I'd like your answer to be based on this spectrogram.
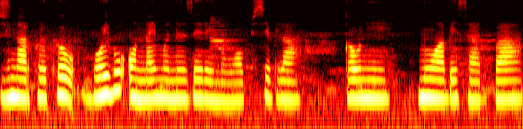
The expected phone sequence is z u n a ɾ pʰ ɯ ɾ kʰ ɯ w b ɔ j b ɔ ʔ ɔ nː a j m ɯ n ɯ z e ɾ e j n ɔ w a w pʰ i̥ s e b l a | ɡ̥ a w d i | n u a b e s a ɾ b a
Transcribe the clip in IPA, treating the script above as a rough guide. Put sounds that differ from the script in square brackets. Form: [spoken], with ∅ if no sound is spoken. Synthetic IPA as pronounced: z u n a ɾ pʰ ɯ ɾ kʰ ɯ w b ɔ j b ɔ ʔ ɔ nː a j m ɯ n ɯ z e ɾ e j n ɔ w a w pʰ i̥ s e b l a | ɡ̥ a w [n] i | [m] u a b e s a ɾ b a

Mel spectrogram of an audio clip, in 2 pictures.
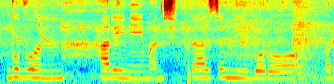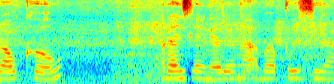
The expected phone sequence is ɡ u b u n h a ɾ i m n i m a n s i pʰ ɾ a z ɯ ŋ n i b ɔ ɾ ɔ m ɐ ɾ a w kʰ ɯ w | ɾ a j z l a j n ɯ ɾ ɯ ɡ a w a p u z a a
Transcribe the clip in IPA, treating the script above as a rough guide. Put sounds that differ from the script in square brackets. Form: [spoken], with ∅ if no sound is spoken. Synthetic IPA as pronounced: ɡ u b u n h a ɾ i [∅] n i m a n s i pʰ ɾ a z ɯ ŋ n i b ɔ ɾ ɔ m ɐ ɾ a w kʰ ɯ w | ɾ a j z l a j n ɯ ɾ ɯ [ŋ] a [b] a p u z [i] a

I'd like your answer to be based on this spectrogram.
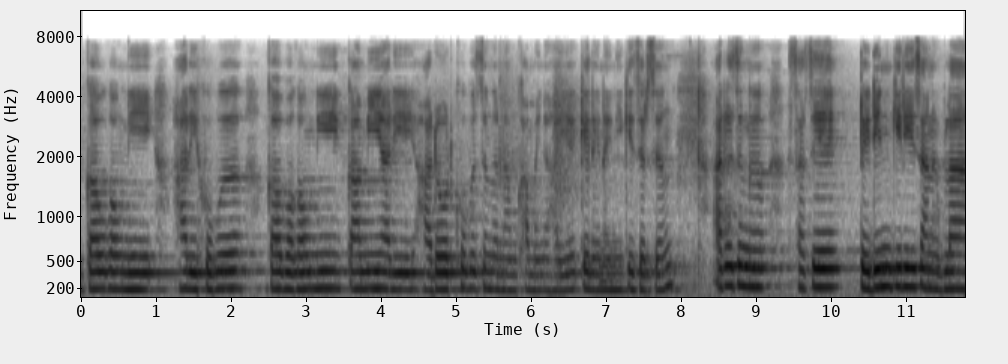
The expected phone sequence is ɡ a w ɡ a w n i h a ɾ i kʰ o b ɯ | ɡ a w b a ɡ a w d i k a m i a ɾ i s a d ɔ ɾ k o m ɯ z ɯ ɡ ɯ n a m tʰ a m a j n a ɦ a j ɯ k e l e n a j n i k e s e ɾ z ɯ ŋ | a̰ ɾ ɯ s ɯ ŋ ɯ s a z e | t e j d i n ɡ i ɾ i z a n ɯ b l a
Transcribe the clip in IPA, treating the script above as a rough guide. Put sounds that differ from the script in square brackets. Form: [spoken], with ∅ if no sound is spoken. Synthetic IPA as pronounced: ɡ a w ɡ a w n i h a ɾ i kʰ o b ɯ | ɡ a w b a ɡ a w [n] i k a m i a ɾ i [h] a d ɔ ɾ [kʰ] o [b] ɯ z ɯ [ŋ] ɯ n a m [kʰ] a m a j n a ɦ a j ɯ k e l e n a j n i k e [z] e ɾ z ɯ ŋ | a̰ ɾ ɯ [z] ɯ ŋ ɯ s a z e | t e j d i n ɡ i ɾ i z a n ɯ b l a

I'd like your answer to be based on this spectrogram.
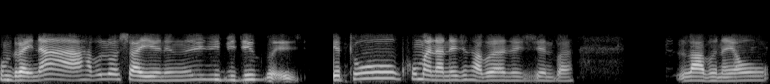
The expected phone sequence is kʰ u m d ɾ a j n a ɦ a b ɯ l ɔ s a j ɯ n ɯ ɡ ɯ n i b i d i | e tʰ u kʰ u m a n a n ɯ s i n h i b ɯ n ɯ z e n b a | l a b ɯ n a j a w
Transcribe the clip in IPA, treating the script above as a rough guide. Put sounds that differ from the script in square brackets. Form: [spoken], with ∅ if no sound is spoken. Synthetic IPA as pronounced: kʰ u m d ɾ a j n a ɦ a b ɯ l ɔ s a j ɯ n ɯ [ŋ] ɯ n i b i d i | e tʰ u kʰ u m a n a n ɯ [z] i [ŋ] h [a] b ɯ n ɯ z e n b a | l a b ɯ n a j a w

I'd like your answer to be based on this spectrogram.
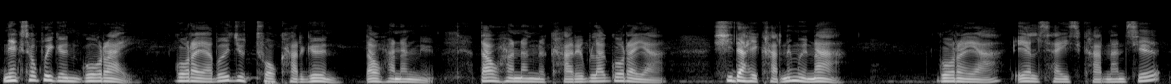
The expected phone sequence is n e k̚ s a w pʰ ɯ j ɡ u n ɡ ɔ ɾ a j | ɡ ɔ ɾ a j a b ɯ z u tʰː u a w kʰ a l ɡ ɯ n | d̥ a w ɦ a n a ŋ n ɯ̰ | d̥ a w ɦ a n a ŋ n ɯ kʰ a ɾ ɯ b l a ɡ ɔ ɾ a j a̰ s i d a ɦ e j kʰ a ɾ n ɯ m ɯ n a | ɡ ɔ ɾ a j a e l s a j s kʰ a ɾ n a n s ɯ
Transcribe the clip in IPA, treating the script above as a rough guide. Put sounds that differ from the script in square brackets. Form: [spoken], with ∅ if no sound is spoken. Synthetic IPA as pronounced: n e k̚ s a w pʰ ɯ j ɡ [ɯ] n ɡ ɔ ɾ a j | ɡ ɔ ɾ a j a b ɯ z u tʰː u a w kʰ a [ɾ] ɡ ɯ n | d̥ a w ɦ a n a ŋ n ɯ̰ | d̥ a w ɦ a n a ŋ n ɯ kʰ a ɾ ɯ b l a ɡ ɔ ɾ a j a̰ s i d a ɦ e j kʰ a ɾ n ɯ m ɯ n a | ɡ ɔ ɾ a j a e l s a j s kʰ a ɾ n a n s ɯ

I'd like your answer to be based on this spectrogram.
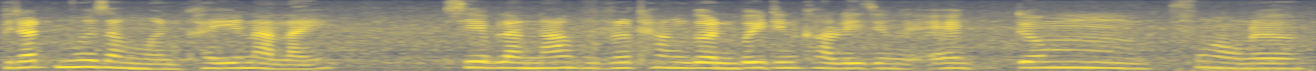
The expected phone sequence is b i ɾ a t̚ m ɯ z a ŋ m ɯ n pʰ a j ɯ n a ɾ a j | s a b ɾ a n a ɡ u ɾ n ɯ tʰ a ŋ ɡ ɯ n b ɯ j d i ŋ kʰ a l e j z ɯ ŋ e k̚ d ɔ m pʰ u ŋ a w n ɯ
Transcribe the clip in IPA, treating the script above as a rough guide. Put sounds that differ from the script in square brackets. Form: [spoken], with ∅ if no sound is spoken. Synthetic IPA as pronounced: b i ɾ a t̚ m ɯ z a ŋ m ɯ n [kʰ] a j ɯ n a [l] a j | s [e] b [l] a n a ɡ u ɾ n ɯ tʰ a ŋ ɡ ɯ n b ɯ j d i [n] kʰ a l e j z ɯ ŋ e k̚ d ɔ m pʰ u ŋ a w n ɯ

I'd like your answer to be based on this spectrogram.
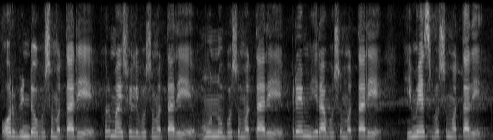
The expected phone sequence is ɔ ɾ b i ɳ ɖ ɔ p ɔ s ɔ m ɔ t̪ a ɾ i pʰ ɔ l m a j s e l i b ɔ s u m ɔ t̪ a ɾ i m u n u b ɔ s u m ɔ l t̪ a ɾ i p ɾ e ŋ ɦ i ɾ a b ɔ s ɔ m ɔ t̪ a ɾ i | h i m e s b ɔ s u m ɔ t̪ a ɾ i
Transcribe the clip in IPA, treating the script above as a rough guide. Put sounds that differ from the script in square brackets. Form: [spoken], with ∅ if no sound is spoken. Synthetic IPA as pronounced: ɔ ɾ b i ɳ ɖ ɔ [b] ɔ s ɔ m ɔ t̪ a ɾ i pʰ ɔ [ɾ] m a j s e l i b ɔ s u m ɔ t̪ a ɾ i m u n u b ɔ s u m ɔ [∅] t̪ a ɾ i p ɾ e [m] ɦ i ɾ a b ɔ s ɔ m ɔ t̪ a ɾ i | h i m e s b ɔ s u m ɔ t̪ a ɾ i

